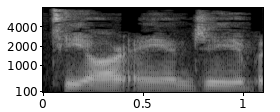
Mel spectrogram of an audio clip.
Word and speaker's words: Nha Trang: It's written Nha Trang, NHATRANG, but it's pronounced Nha Trang in Vietnamese.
